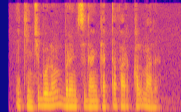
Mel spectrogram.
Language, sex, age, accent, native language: Uzbek, male, 18-24, Sirdaryo, Uzbek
